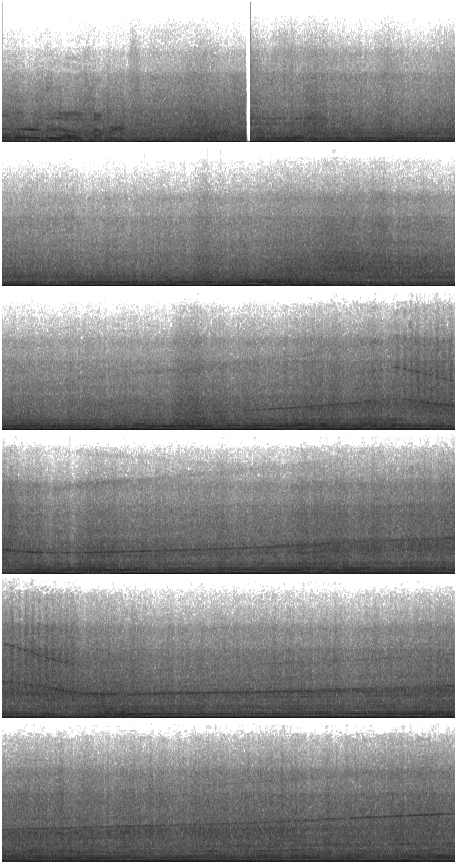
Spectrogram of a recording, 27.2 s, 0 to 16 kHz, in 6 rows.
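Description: A Subaru STI making over 1000 wheel horsepower revs hard on a Mustang dyno, its loud engine note sweeping up through repeated pulls, with turbo whine and gear changes audible over a constant roar.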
